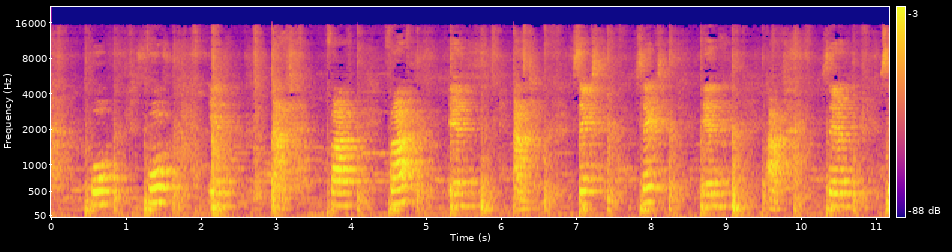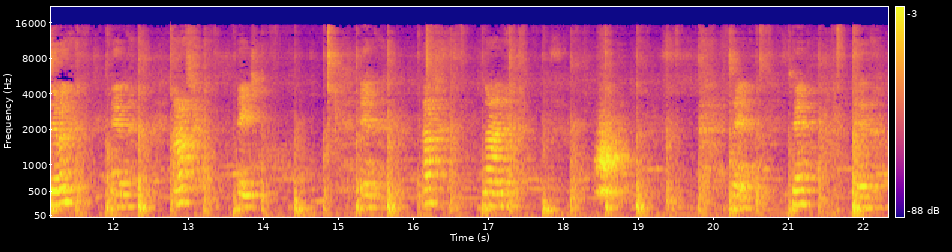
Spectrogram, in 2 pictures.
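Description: A woman breathing hard with short voiced exhalations in a steady rhythm, about three every two seconds, under the exertion of a fast plank exercise.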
